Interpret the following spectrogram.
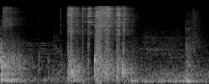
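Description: Metal cutlery clinking and rattling in a kitchen drawer as a teaspoon is taken out: a clatter at the start and a second, brighter rattle about a second in.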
